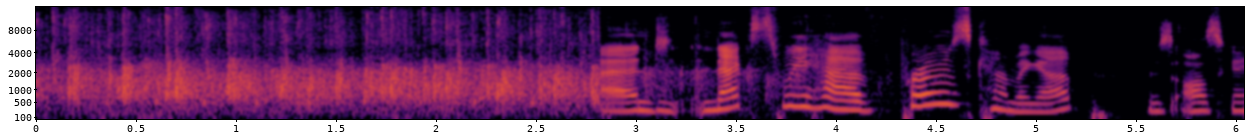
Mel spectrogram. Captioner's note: applause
